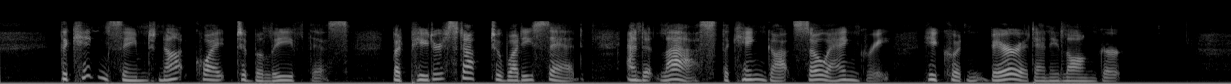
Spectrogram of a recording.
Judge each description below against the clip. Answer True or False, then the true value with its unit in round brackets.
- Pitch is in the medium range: False (195 Hz)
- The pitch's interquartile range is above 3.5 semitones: True (4.3 semitones)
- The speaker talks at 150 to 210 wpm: False (140 wpm)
